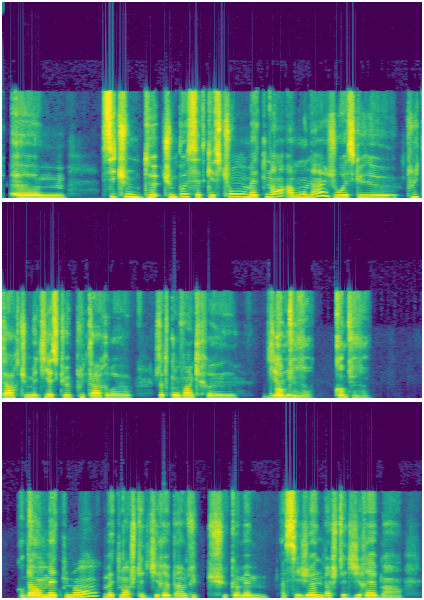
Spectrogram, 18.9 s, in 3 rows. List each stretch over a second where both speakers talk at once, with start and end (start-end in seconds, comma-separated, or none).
none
